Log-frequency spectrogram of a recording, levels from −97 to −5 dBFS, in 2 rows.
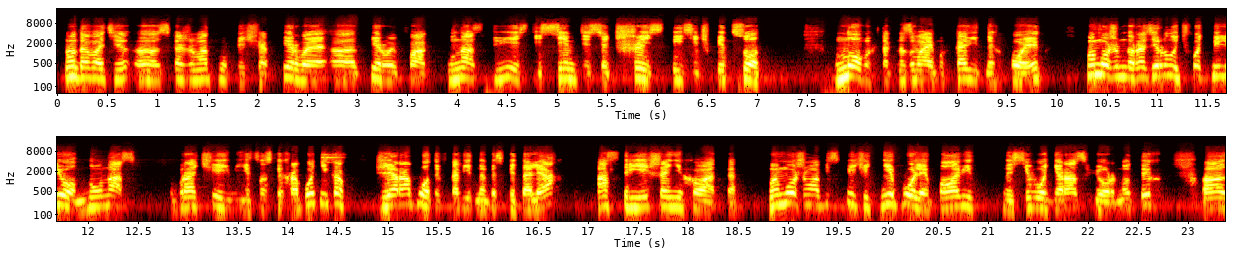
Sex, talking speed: male, 120 wpm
